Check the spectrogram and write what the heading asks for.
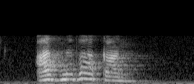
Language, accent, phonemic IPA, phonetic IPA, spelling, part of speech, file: Armenian, Eastern Armenian, /ɑznəvɑˈkɑn/, [ɑznəvɑkɑ́n], ազնվական, noun, Hy-ազնվական.ogg
- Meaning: nobleman, noblewoman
